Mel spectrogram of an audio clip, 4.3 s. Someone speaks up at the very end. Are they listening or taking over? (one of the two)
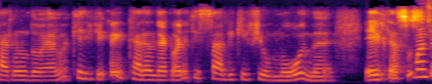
taking over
